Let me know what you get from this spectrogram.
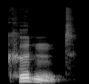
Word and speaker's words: couldn't: Así que eso es bastante sencillo, pero tienes que acordarte de no pronunciar la L nunca en estas palabras. En negación es Igual no tengo ejemplos en la web, pero las formas negativas, wouldn't, couldn't, shouldn't. La L no suena, la N y la T al final sí.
